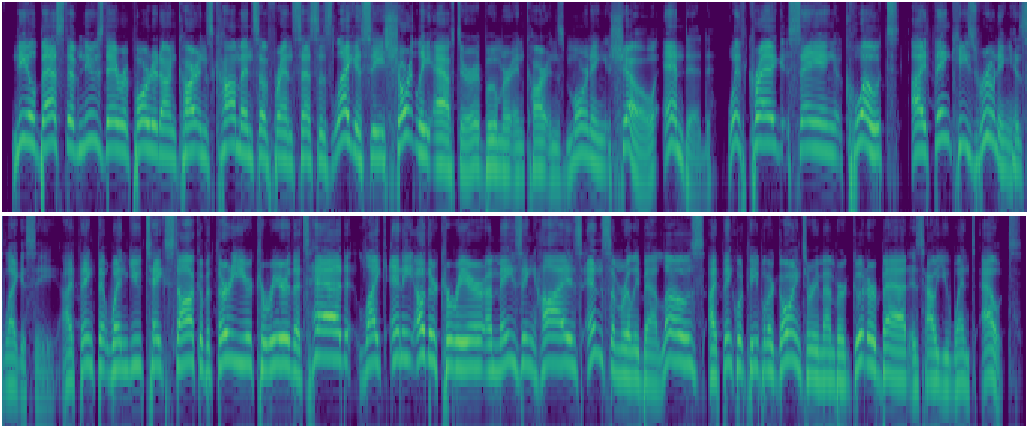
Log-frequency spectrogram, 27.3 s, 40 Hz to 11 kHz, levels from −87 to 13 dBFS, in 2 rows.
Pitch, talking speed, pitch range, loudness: 195 Hz, 150 wpm, 155-225 Hz, -22 LUFS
